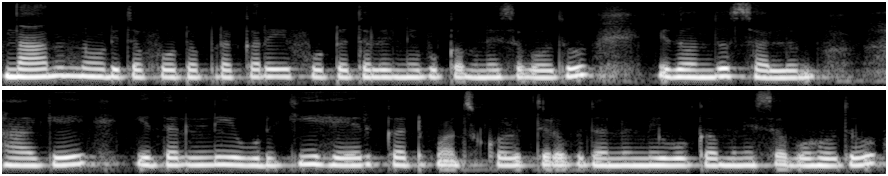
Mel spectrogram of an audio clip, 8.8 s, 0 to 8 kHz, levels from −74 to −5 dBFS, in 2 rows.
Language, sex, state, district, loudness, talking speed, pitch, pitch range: Kannada, female, Karnataka, Bellary, -14 LUFS, 120 wpm, 225 Hz, 220-235 Hz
